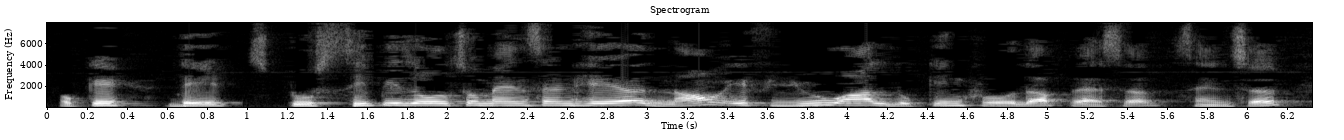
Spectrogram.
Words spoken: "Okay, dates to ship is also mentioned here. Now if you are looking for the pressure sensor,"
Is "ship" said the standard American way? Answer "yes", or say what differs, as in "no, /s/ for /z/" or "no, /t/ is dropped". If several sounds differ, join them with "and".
no, /s/ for /ʃ/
